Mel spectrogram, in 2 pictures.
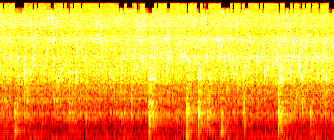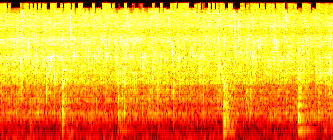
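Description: Onions sizzle in hot oil with curry leaves and chilli powder, a loud steady hiss broken by sharp scraping clicks as a spoon stirs the pan repeatedly.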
